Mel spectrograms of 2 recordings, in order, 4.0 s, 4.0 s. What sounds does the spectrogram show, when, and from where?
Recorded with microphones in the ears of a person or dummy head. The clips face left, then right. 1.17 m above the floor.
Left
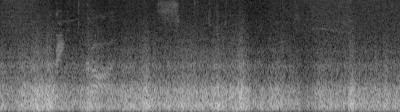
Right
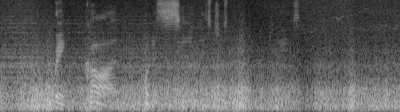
0.5 s a man speaking: 65° right (ahead or behind); by 3.0 s 80° right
